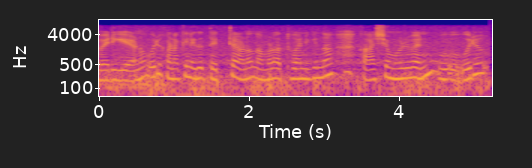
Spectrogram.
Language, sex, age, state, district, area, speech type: Malayalam, female, 60+, Kerala, Thiruvananthapuram, urban, spontaneous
